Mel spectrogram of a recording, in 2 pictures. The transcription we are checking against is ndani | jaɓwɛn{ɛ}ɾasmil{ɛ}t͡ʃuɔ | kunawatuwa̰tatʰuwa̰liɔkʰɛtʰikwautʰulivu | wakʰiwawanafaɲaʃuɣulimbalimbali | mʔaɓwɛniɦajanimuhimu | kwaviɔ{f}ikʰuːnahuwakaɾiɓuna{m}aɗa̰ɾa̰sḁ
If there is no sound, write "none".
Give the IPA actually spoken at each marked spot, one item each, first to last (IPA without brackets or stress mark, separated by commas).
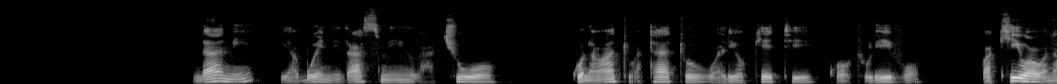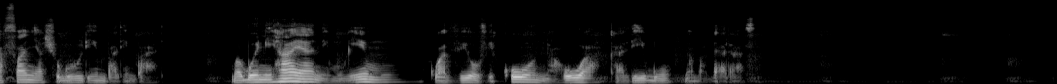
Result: i, a, v, m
